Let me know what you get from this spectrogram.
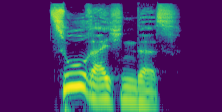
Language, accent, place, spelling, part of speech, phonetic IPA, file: German, Germany, Berlin, zureichendes, adjective, [ˈt͡suːˌʁaɪ̯çn̩dəs], De-zureichendes.ogg
- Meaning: strong/mixed nominative/accusative neuter singular of zureichend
